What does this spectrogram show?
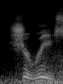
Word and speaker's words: Charis: soul of the damned Charis. I think that's how you pronounce it. It's spelled C-H-A-R-I-S.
